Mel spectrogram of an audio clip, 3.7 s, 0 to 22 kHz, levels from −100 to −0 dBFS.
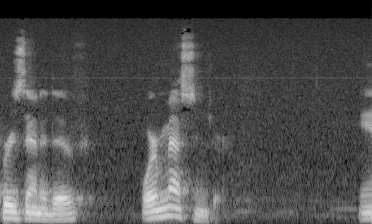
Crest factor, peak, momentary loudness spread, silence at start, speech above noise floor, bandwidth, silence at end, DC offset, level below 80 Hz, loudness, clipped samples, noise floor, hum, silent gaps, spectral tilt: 18 dB; -4 dBFS; 15 LU; 0 s; 34 dB; 15.5 kHz; 0 s; under 0.1%; -52 dBFS; -21 LUFS; under 0.1%; -54 dBFS; none; none; -4.5 dB/octave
